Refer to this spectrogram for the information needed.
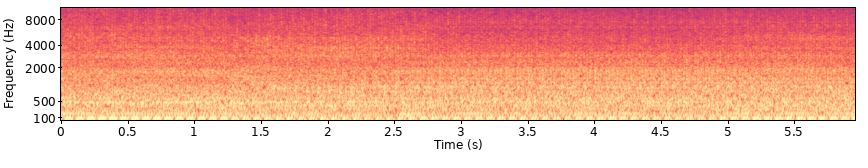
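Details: John Deere 401C diesel with cracked block, idling: heavy, uneven loping beat about four pulses a second, one cylinder not firing; temperature check shows number three cold while others hot, confirming an injector problem.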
